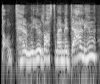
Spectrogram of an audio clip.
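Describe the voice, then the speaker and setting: A man's voice: sits high, moderate pace, darkish tone, no echo, clean studio sound. A man playing a suave, touchy, flirtatious Frenchman in a video game, with a French accent and theatrical, condescending delivery. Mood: irritated. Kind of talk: video game character acting.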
